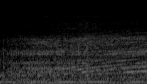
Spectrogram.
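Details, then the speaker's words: VTI Turbo 55 (Samsung) 12 MHz 286 PC, first power-up in a long time: thin whine climbing steadily in pitch over fan rush as the drive spins up; normal start-up. "Okay, spinning up, I can hear it."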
